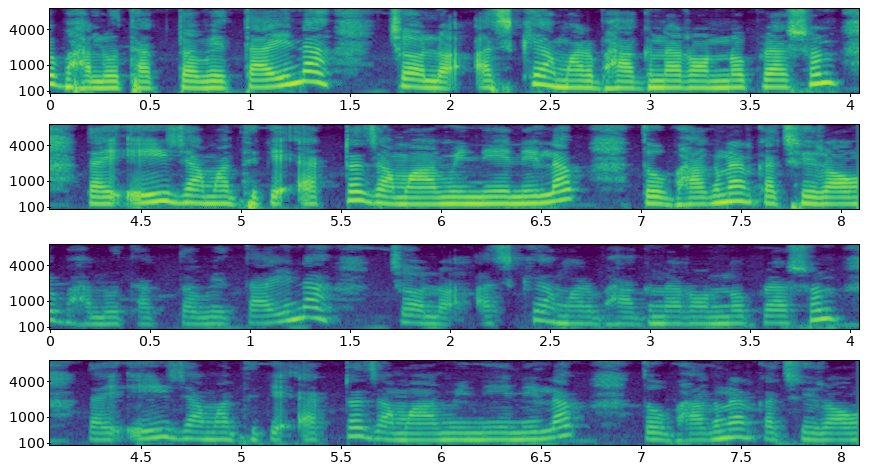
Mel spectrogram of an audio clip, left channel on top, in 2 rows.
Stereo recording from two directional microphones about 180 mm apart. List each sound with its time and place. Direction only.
0.0 s speech: 50° left (ahead or behind)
